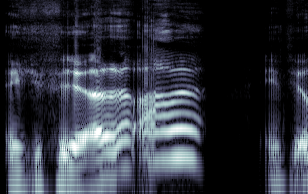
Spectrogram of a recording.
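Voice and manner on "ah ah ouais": mock surprise. Narrator reacts in disbelief.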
